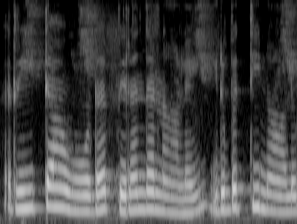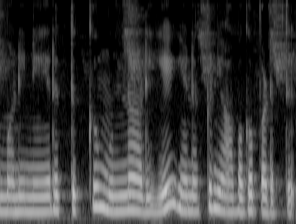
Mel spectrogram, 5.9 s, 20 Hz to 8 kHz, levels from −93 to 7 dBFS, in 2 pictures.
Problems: background sounds at intervals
